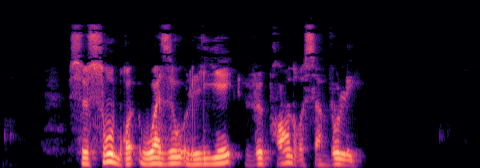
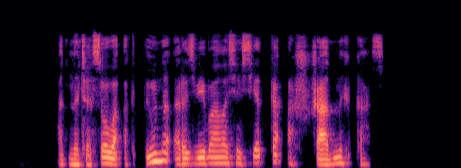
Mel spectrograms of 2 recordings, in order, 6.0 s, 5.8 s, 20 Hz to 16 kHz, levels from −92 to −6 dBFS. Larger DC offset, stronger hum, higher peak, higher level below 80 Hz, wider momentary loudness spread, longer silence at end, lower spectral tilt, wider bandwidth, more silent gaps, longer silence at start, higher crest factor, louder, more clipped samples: neither; neither; about the same, -4 dBFS vs -4 dBFS; second, -66 dBFS vs -58 dBFS; second, 9 LU vs 15 LU; first, 1.55 s vs 1 s; about the same, -6 dB/octave vs -5.5 dB/octave; first, 9.6 kHz vs 8 kHz; neither; first, 0.9 s vs 0.75 s; about the same, 20 dB vs 24 dB; first, -23 LUFS vs -26 LUFS; neither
